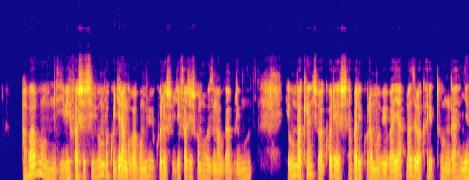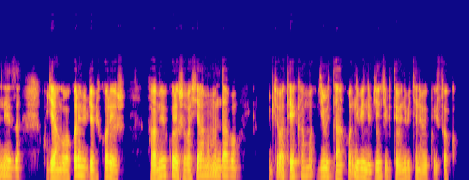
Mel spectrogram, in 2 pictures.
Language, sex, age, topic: Kinyarwanda, male, 18-24, education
